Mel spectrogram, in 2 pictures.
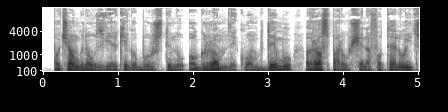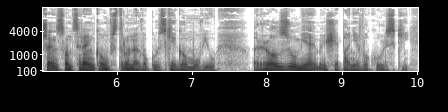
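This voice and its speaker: A man narrating a classic novel as an audiobook in a measured, expressive reading. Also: low-pitched, slightly rough, dry recording, clean studio sound. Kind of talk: scripted literary narration.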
